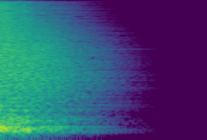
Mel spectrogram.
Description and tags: crap snare
loop beat drum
